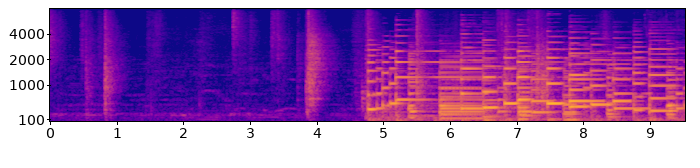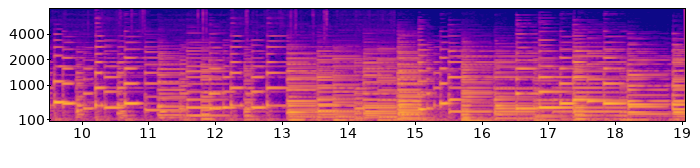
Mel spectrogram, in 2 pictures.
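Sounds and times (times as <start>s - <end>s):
background piano music: 4.8s - 19.0s.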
